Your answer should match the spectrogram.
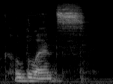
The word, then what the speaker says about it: Coblentz: Koblentz. – Koblentz. – Yeah, it's German.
